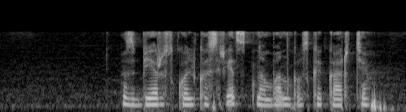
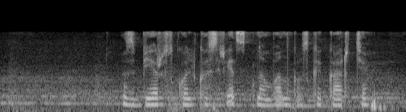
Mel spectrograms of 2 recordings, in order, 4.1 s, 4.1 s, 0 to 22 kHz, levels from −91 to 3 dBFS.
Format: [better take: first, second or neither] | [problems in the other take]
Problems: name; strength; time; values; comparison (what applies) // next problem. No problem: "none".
first | background sound (Subway, metro, underground); 11 dB below the speech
